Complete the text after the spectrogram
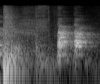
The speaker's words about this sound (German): Ist das der Schlosshund? Das ist der Kleine. Den Großen haben wir nicht hier.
